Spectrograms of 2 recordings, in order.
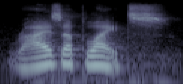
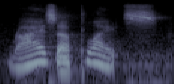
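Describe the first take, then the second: First: US accent. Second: Slow, soft Australian accent, sounding like razor blades. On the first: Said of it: "with a U S accent". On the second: Streamer tries the Australian accent for the chat. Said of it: "in an Australian accent". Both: Shown as a demonstration.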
